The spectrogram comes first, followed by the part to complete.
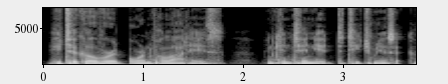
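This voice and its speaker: A man narrating a newspaper feature he wrote, in a measured, even reading. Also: low-pitched, no echo. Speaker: newspaper columnist reading his story. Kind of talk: scripted narration.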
